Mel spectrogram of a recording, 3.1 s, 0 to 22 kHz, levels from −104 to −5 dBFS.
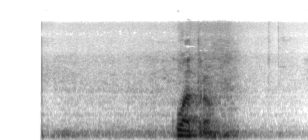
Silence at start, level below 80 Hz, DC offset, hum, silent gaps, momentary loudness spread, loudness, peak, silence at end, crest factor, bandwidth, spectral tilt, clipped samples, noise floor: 1.75 s; -60 dBFS; under 0.1%; none; none; 19 LU; -18 LUFS; -2 dBFS; 0.7 s; 22 dB; 11 kHz; -8.5 dB/octave; under 0.1%; -59 dBFS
